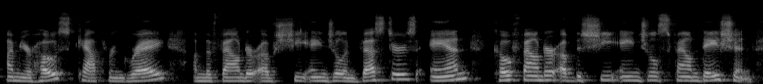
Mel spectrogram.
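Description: A woman hosting a podcast interview, talking in an upbeat, enthusiastic way and cutting in to stress her guest's points. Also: medium pitch. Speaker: podcast host. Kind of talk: casual interview chat.

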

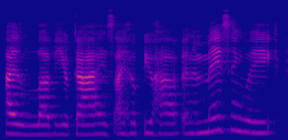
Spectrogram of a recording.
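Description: A woman with a cold speaks in a fairly high voice as she hosts an affirmation podcast. She is earnest and encouraging, and drops in the odd swear word. The sound is a little dull and lo-fi. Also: normal speed. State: has a cold. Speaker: podcast host.

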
